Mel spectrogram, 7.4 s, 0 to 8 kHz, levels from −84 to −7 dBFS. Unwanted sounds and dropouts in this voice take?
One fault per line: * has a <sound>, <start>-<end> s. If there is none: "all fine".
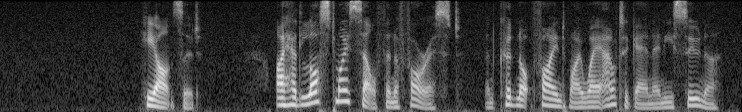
all fine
